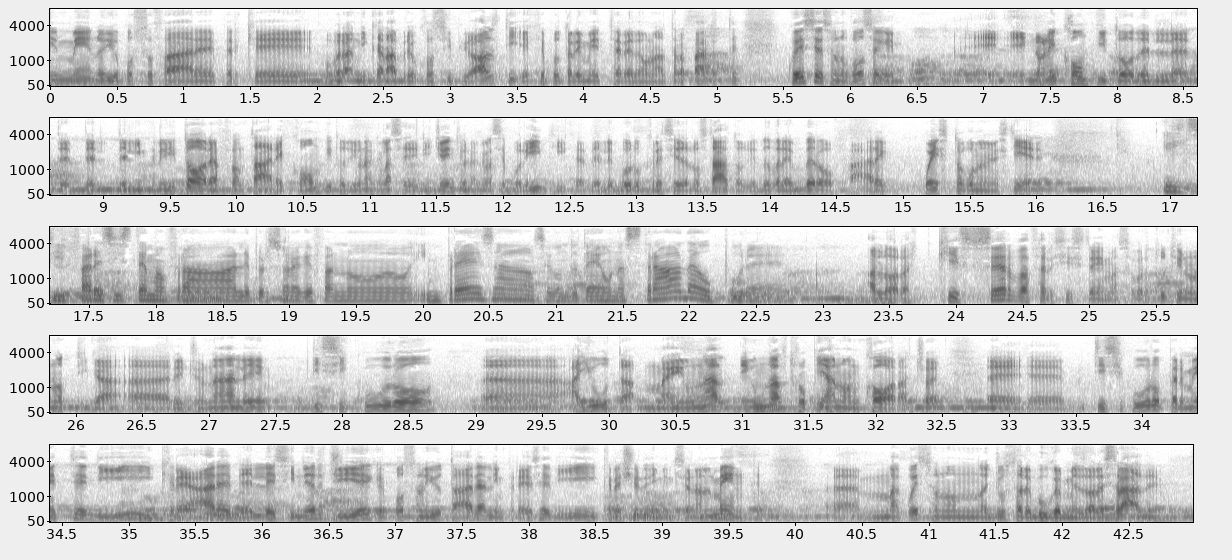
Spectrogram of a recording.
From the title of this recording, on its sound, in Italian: Diretta Live dal PNI 2015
